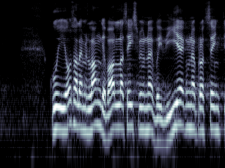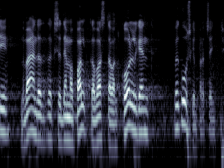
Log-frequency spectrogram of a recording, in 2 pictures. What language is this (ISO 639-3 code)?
est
